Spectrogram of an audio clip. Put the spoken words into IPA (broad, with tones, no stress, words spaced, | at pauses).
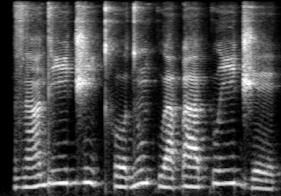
zã˨˦diː˦d͡ʒi˦˨ kʰo˨dũ˦ kʷa˨ɓa˨kʷiː˦d͡ʒe˨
